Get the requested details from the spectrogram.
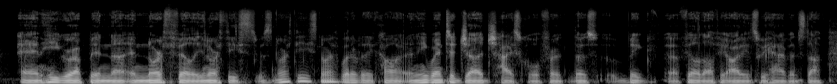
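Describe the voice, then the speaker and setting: In a very clean recording with a silent background, a man with a slight Baltimore accent speaks at a fairly quick pace in a very deep, low voice with a dark, mellow tone, ordinary pitch variation and hardly any pauses. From Baltimore, Maryland. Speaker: podcast co-host. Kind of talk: casual chat.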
